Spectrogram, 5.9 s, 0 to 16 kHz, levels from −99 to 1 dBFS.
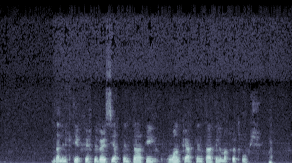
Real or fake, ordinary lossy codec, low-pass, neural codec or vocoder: real; Opus, 64 kbps; 14.4 kHz; none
